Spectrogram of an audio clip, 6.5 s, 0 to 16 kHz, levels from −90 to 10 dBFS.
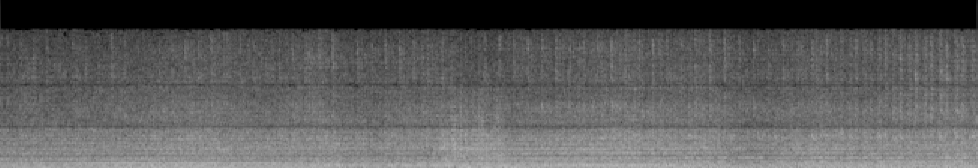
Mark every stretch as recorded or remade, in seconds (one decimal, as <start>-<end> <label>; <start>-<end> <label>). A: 0.0-6.5 recorded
